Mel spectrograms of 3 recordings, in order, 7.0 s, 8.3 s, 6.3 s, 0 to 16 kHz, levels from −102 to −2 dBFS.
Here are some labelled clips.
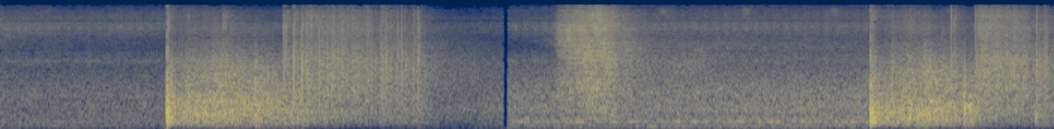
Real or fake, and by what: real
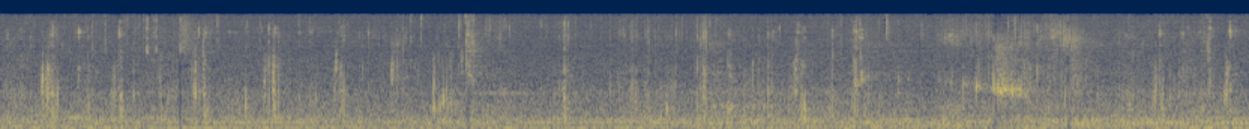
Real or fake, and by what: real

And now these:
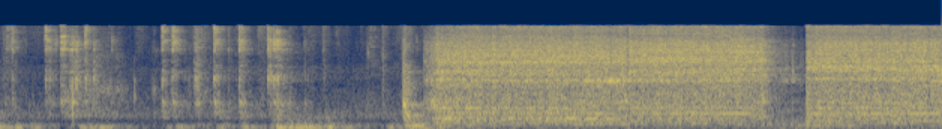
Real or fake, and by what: real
